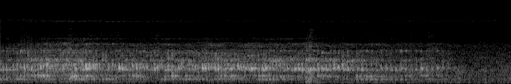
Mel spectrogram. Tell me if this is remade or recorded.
recorded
